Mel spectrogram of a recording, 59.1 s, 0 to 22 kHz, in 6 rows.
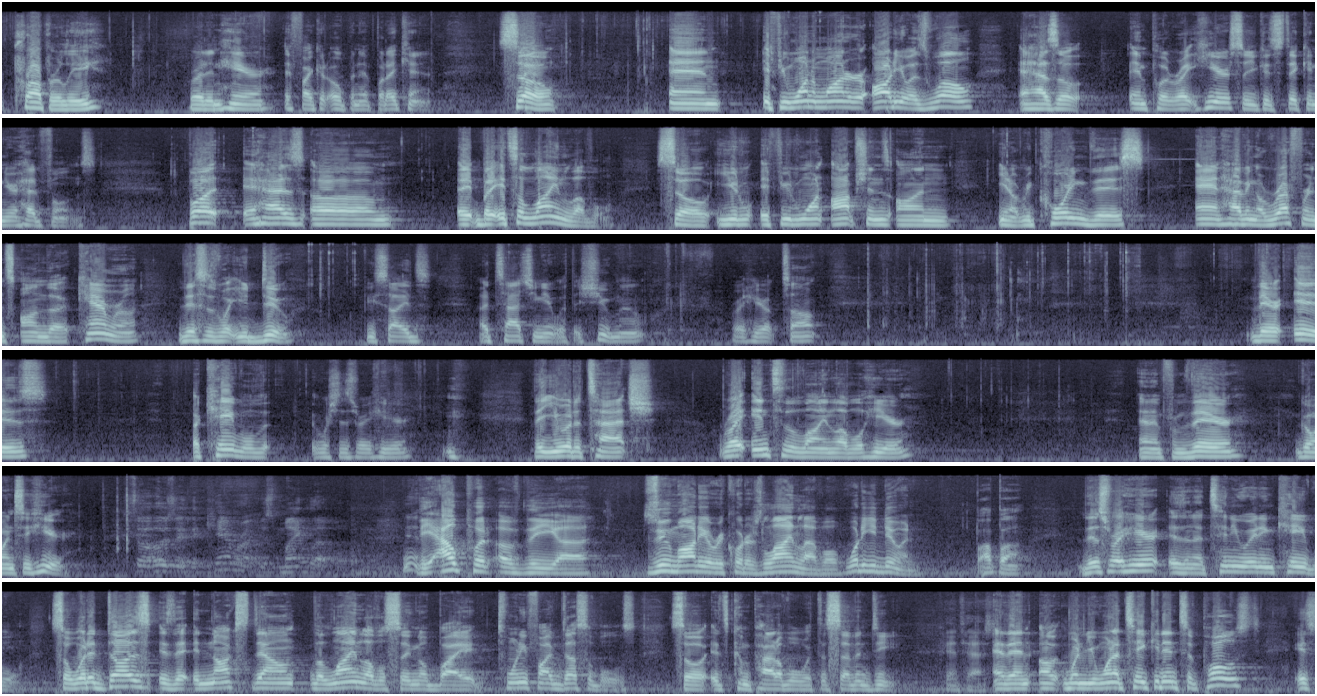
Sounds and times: Speech: 0.1s - 0.8s, 1.4s - 4.3s, 5.0s - 10.6s, 11.2s - 24.6s, 25.2s - 25.9s, 29.0s - 29.9s, 31.0s - 36.4s, 38.0s - 59.0s.

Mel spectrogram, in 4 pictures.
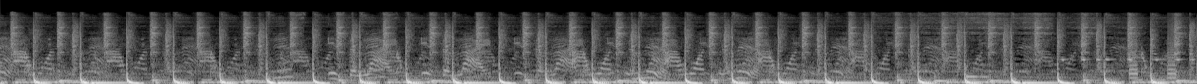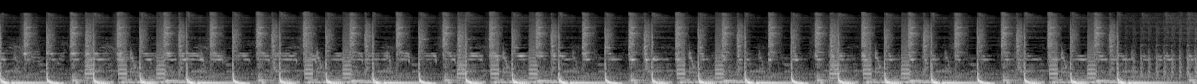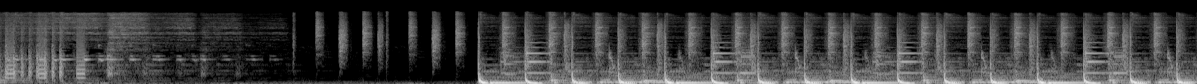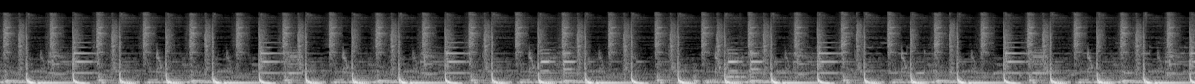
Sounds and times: Drum and bass: 0.0s - 47.8s.

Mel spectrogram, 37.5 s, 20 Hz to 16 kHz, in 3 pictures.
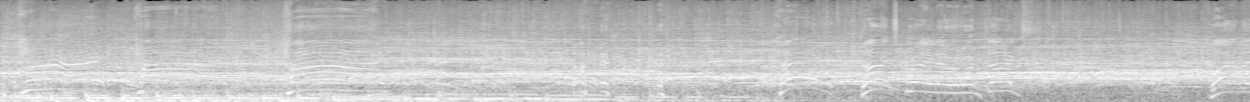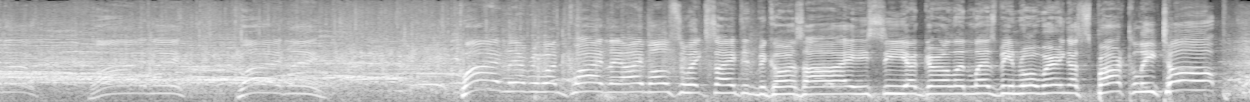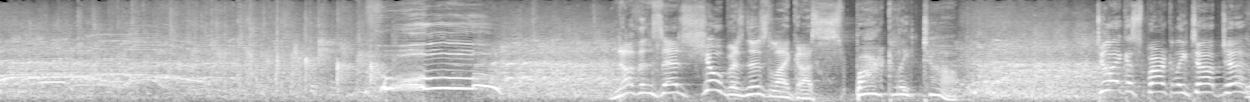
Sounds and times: Music: 0.0s - 7.4s
Speech: 8.6s - 10.3s, 12.1s - 15.8s, 17.1s - 24.7s, 31.1s - 34.6s, 36.0s - 37.5s.

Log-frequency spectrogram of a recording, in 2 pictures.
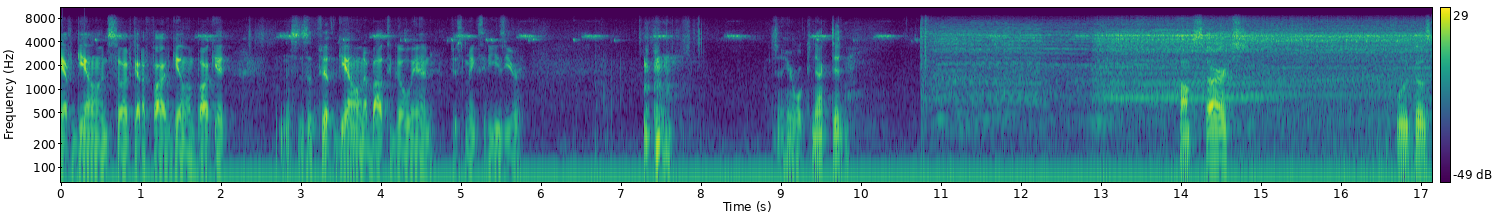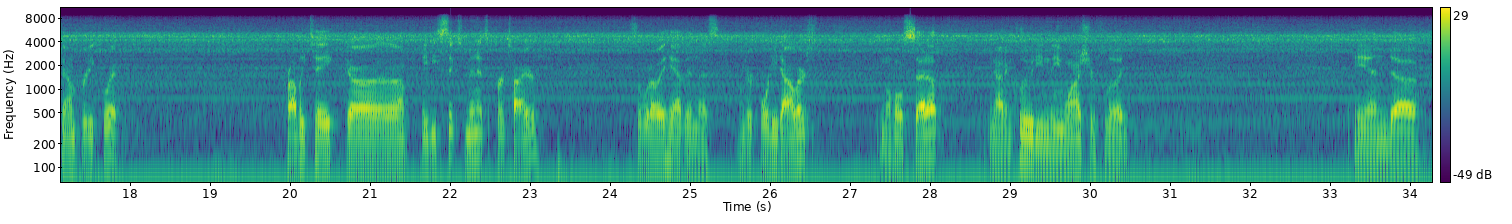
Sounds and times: Speech: 0.0s - 2.1s, 2.7s - 5.8s, 8.9s - 10.0s, 14.0s - 14.8s, 16.7s - 17.9s, 20.0s - 23.2s, 24.3s - 26.6s, 27.4s - 30.5s, 33.2s - 34.2s.

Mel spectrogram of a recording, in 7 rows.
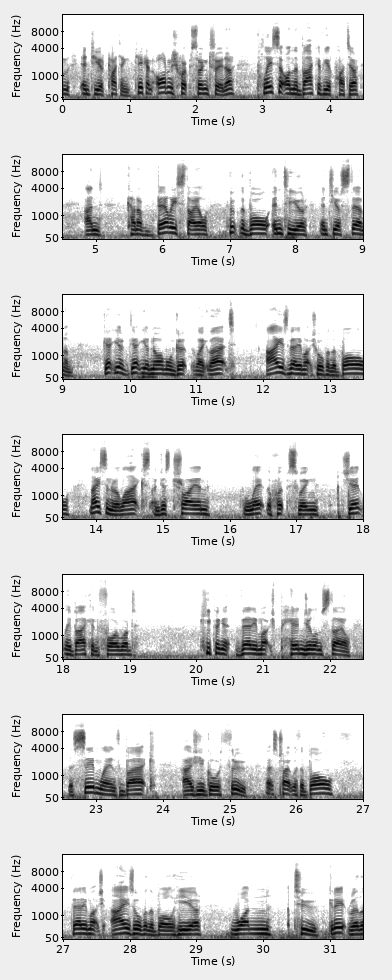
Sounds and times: Speech: 0.0s - 19.2s, 20.0s - 31.5s.

